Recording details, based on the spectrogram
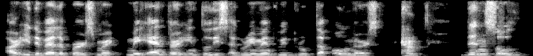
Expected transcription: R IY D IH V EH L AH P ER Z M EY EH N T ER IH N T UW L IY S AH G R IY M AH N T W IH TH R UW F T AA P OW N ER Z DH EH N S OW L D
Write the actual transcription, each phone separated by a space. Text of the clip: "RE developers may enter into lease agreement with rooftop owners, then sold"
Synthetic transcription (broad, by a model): R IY D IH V EH L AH P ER S M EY EH N T ER IH N T UW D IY S AH G R IY M AH N T W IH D R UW P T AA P OW N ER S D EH N S OW L D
